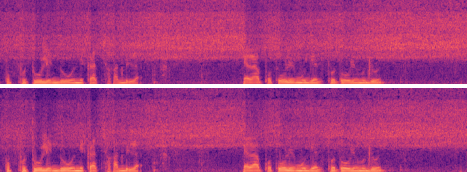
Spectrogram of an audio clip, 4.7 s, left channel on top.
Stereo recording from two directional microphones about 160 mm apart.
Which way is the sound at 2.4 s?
25° right (ahead or behind).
